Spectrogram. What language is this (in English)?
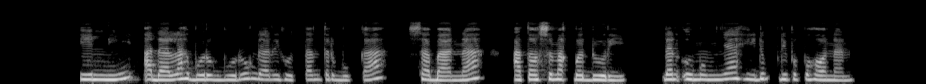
Indonesian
